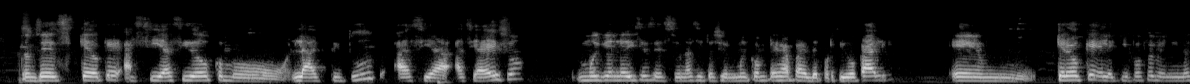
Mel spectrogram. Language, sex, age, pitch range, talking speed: Spanish, female, 20-39, 165-190 Hz, 155 wpm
